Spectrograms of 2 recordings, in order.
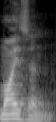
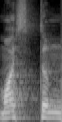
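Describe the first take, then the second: First: "ಮಾಯ್ಸನ್" as "moy-sun", no T; low, falling "ಮಾಯ್ಸನ್" without T; silent T. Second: "ಮಾಯ್ಸ್ಟನ್" as "moys-tun"; sounded T. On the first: Teacher giving the corrected moisten, silent T. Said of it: "ಮಾಯ್ಸ್ಟನ್ ಅಂತ ಹೇಳಲ್ಲ". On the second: Teacher showing how not to say moisten, sounded T. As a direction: put a hard T in "ಮಾಯ್ಸ್ಟನ್". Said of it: "ಅಂತ ಹೇಳಲ್ಲ". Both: Shown as a demonstration.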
